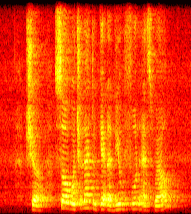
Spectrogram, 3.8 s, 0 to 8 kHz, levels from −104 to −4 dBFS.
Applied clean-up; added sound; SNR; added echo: none; none; none; reverberation time 1.4 s.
